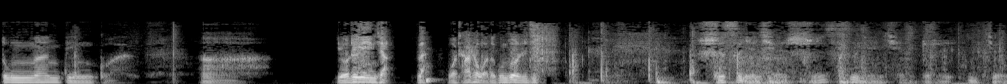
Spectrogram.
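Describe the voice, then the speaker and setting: An actor playing a genial, modest middle-aged detective chief who reminisces in a chatty, deliberate way in a radio drama. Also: male voice, deep voice, expressive, noisy background. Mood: musing. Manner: chatty, deliberate, with drawn-out interjections. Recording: muffled, dull radio drama recording.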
